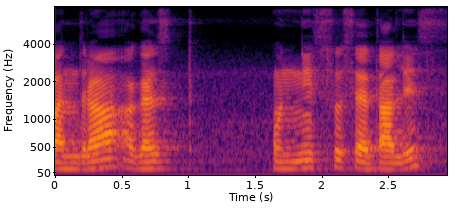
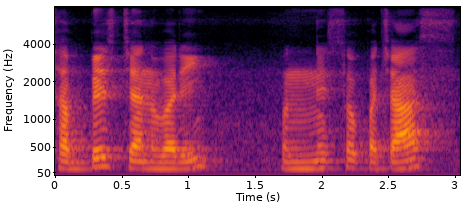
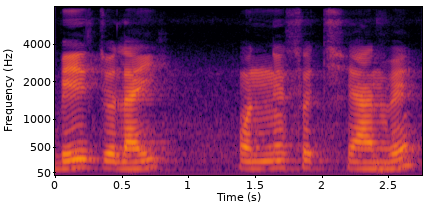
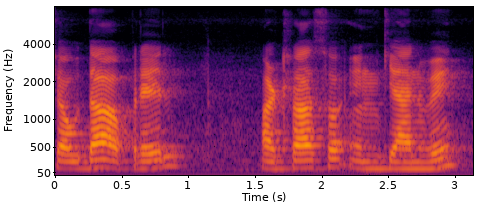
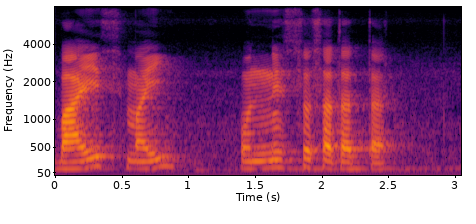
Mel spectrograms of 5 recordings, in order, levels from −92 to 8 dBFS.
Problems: constant background noise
